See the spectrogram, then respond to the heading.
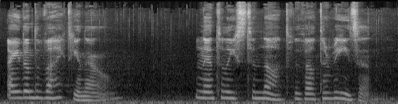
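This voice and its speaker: A woman playing an imperious, seductive evil queen in an ASMR roleplay, speaking deliberately and often slipping toward a whisper, commanding and condescending. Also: on the high side, expressive, slight background noise. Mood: commanding, teasing. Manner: slow, deliberate, hushed delivery slipping into whispers. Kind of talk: ASMR roleplay, intimate dramatic monologue.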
